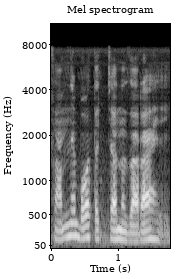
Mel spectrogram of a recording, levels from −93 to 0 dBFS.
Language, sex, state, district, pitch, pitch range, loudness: Hindi, male, Assam, Hailakandi, 135 Hz, 130-155 Hz, -14 LUFS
